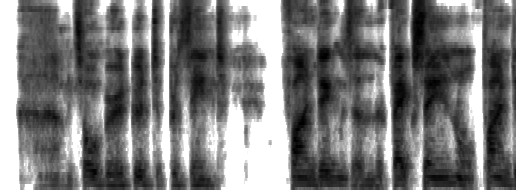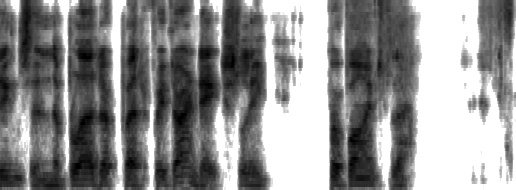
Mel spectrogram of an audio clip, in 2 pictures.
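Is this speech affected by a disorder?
Yes: cerebellar atrophy; said to be genetic, significant environmental component, affects speech and balance, worse when tired or stressed; speech a little worse than usual today.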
